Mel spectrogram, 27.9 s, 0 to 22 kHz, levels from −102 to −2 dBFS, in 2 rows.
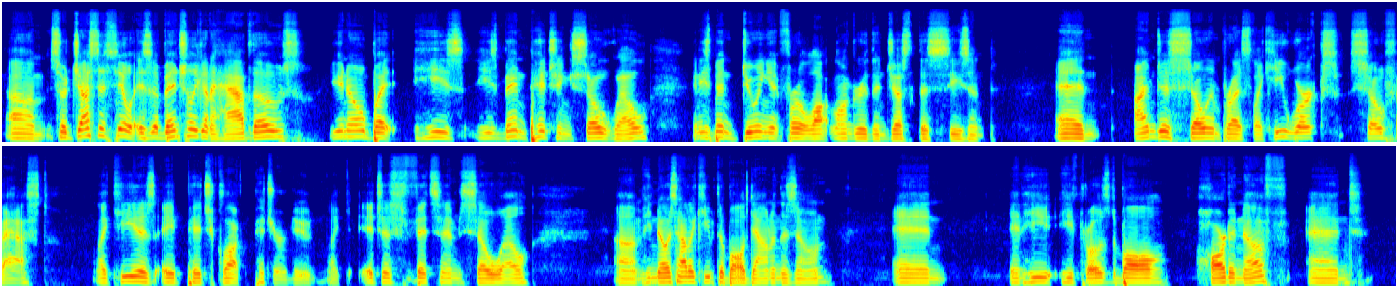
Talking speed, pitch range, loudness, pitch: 170 wpm, 125-145 Hz, -28 LUFS, 130 Hz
